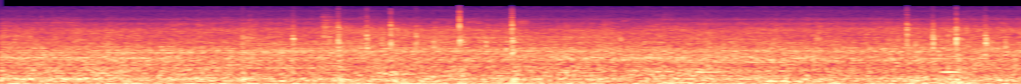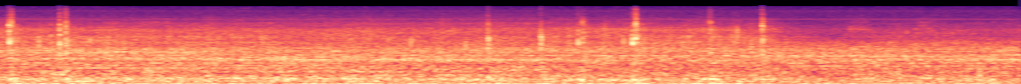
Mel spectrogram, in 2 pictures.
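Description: Model double-stack container train rolling past, its wheels on the track making a steady rumble with scattered sharp clicks.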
